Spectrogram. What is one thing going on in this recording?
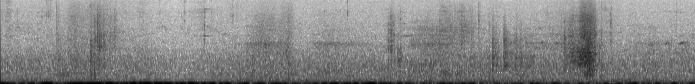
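Metal parts clink as they are handled.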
